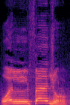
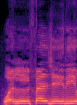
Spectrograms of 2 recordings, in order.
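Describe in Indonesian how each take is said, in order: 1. Kata itu berhenti dan bunyi r-nya tebal. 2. Kata itu tersambung terus dan bunyi r-nya tipis. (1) "maka dia bunyi tafkhim" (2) "kalau kita baca dengan wasal, dengan sambung, dia jadi tarqiq, tipis"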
